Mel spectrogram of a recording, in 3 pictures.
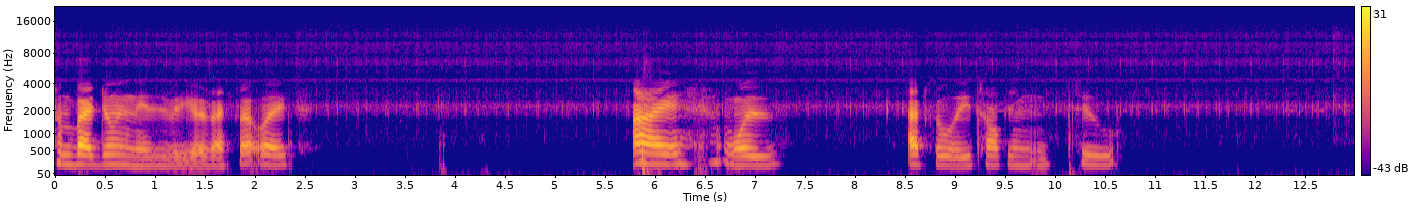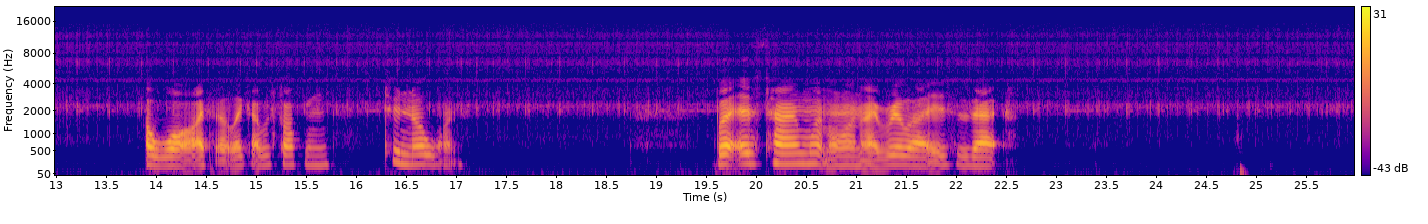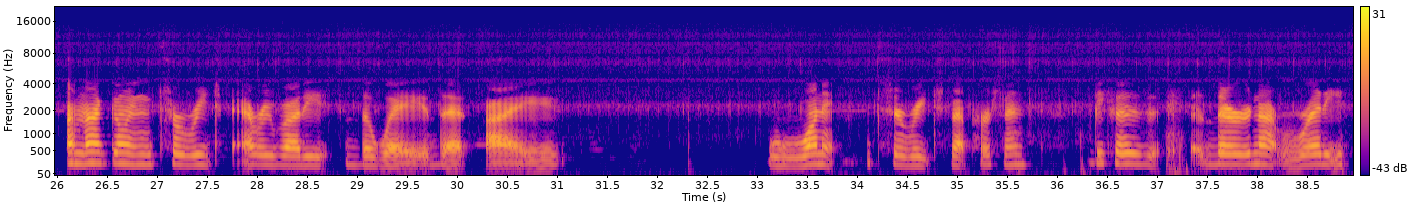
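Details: Adult woman with self-reported cerebral palsy, with long pauses between short word groups; dysarthria (cerebral palsy).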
